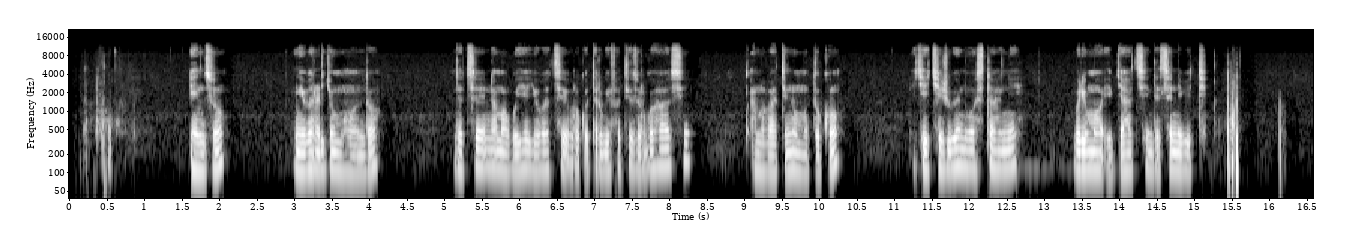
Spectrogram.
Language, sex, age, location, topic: Kinyarwanda, female, 25-35, Kigali, government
